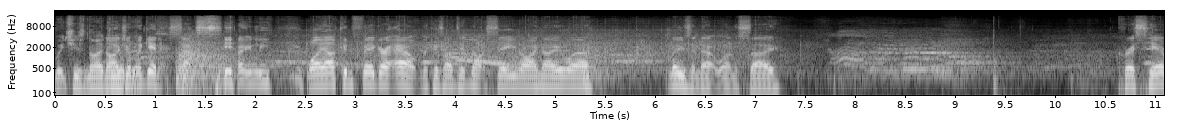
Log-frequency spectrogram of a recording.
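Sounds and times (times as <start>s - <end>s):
voice in a hall: 0.0s - 11.0s
commentary: 0.2s - 9.6s.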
